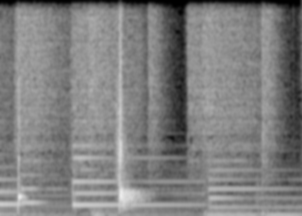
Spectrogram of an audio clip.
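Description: Two cartoon plop sound effects about three-quarters of a second apart, the second louder, over background music.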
